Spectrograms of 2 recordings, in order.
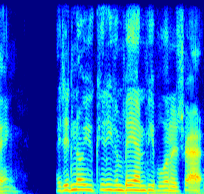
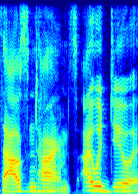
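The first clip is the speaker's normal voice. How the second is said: ordinary talk, nothing marked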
